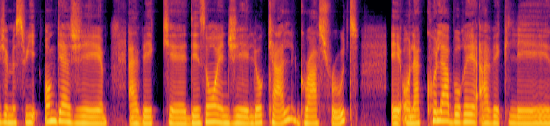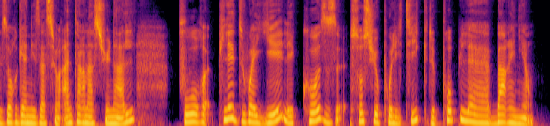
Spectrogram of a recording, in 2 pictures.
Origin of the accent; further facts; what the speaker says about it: Bahrain; French is a second language; moved away as an adult; now in Tours, France; je viens de Bahreïn, j'ai 32 ans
